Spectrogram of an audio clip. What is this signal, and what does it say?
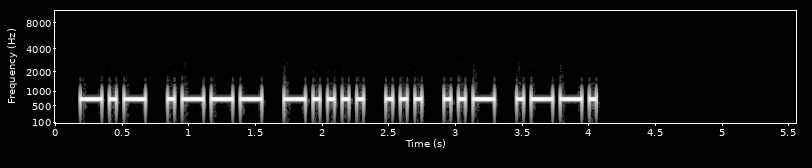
Morse code, heard as a keyed tone, about 22 wpm, 700 Hz. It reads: KJ6SUP
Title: USA Callsign DE Callsign 22wpm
